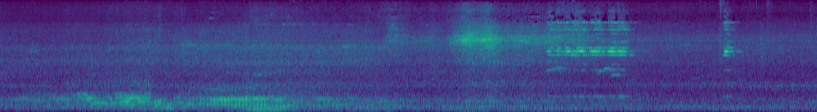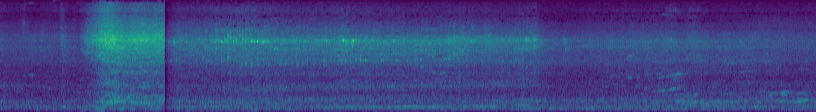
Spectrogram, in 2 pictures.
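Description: Road traffic on a nearby street: a vehicle passes with a low engine rumble in the first few seconds, a brief high squeal follows about eleven seconds in, and a loud hiss lasting over a second comes about eighteen seconds in and cuts off sharply.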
